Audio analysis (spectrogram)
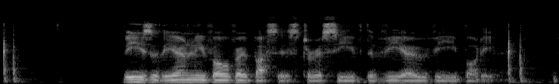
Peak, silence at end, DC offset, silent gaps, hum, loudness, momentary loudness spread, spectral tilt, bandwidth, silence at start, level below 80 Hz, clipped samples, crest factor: -12 dBFS; 0 s; under 0.1%; 0.72-1.19 s; none; -29 LUFS; 12 LU; -4 dB/octave; 10 kHz; 0.05 s; -66 dBFS; under 0.1%; 18 dB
